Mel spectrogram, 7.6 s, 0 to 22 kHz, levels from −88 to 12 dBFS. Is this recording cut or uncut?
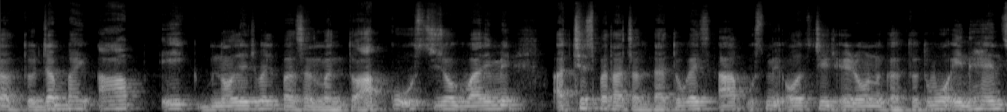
uncut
